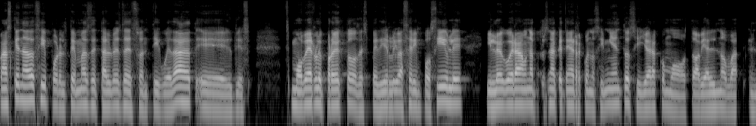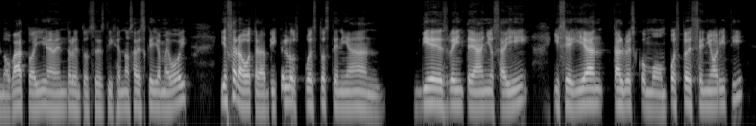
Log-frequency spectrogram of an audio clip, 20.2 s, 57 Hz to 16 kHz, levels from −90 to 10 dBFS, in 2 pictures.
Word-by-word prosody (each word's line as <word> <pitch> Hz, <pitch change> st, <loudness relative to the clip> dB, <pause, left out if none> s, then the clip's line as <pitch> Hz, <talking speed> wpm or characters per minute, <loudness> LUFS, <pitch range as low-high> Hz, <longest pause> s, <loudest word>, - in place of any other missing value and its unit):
Más 155 Hz, -1 st, +3 dB
que 185 Hz, -, +2 dB
nada 175 Hz, 0 st, +4 dB
sí 175 Hz, 0 st, -1 dB
por 145 Hz, -2 st, -5 dB
el 130 Hz, -1 st, -7 dB
temas 150 Hz, +1 st, -1 dB
de, 145 Hz, -, -4 dB
tal 135 Hz, -1 st, +1 dB
vez, 140 Hz, -1 st, -3 dB
de 140 Hz, -2 st, 0 dB
su 135 Hz, -, -9 dB
antigüedad, 130 Hz, +6 st, +2 dB
eh, 120 Hz, -3 st, -4 dB
des 120 Hz, -2 st, -11 dB, 0.5 s
moverlo 150 Hz, +2 st, +4 dB
del 150 Hz, -, +1 dB
proyecto 145 Hz, 0 st, +2 dB
o -, -, -1 dB
despedirlo 130 Hz, +2 st, -4 dB
iba 135 Hz, -1 st, +2 dB
a -, -, -8 dB
ser 145 Hz, -, -3 dB
imposible, 155 Hz, +3 st, +1 dB, 0.3 s
y 135 Hz, -, 0 dB
luego 145 Hz, +2 st, +3 dB
era 150 Hz, 0 st, +7 dB
una 145 Hz, 0 st, 0 dB
persona 150 Hz, 0 st, -3 dB
que -, -, 0 dB
tenía 145 Hz, -1 st, +1 dB
reconocimientos 140 Hz, +3 st, -4 dB
y 130 Hz, -, -6 dB
yo 130 Hz, +1 st, +1 dB
era 130 Hz, 0 st, 0 dB
como 120 Hz, -5 st, -6 dB
todavía 125 Hz, 0 st, -1 dB
el 125 Hz, +1 st, -3 dB
nova 120 Hz, -2 st, -3 dB
el 115 Hz, -1 st, -11 dB
novato 135 Hz, +4 st, 0 dB
ahí 130 Hz, +2 st, -3 dB
adentro, 130 Hz, +1 st, -3 dB
entonces 125 Hz, 0 st, -9 dB
dije: 130 Hz, 0 st, -9 dB
"No, 130 Hz, -, -5 dB
¿sabes 135 Hz, -2 st, -4 dB
qué? 140 Hz, -, -4 dB
Yo 135 Hz, -, -3 dB
me 125 Hz, 0 st, -4 dB
voy". 165 Hz, +7 st, -2 dB, 0.4 s
Y 175 Hz, -, +1 dB
esa 170 Hz, -, +3 dB
era -, -, +7 dB
otra, 125 Hz, -3 st, +2 dB
vi 135 Hz, +2 st, -7 dB
que 165 Hz, -, -3 dB
los 160 Hz, -2 st, 0 dB
puestos 150 Hz, +1 st, -4 dB
tenían 130 Hz, -4 st, -3 dB, 0.4 s
10, 150 Hz, +1 st, +5 dB
20 145 Hz, -2 st, +3 dB
años 135 Hz, 0 st, 0 dB
ahí 140 Hz, +6 st, -1 dB, 0.3 s
y 145 Hz, -, -5 dB
seguían, 150 Hz, +3 st, +4 dB
tal 145 Hz, -1 st, +4 dB
vez, 145 Hz, 0 st, -2 dB
como 130 Hz, -3 st, -5 dB
un 120 Hz, -, -10 dB
puesto 155 Hz, +2 st, 0 dB
de 150 Hz, -, +4 dB
seniority, 145 Hz, -, -4 dB
140 Hz, 215 wpm, -24 LUFS, 130-150 Hz, 0.5 s, era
